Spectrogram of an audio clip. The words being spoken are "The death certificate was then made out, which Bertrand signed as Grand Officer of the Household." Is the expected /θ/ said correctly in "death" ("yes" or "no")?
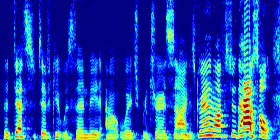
yes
